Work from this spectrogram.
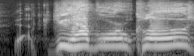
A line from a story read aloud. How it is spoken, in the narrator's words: I yelled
